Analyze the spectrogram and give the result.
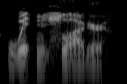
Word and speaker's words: Wittenschlager: It is Tom Wittenschlager. Those German Okay. – names are always very difficult. So, but if you can say Schwarzenegger, I think you can say Wittenschlager.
